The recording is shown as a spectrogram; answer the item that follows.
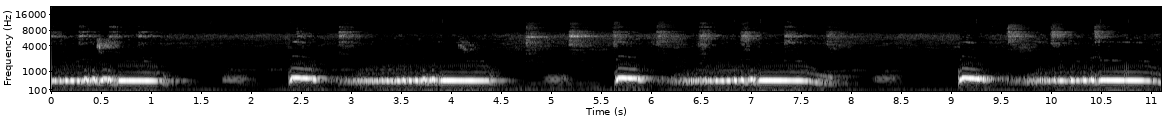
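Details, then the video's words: Low, sustained coos from a local Barbary dove in long rhythm, four in a row, each opening abruptly, humming steadily for about two seconds and tailing off, spaced about three seconds apart. "puter lokal irama panjang bikin syahdu"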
